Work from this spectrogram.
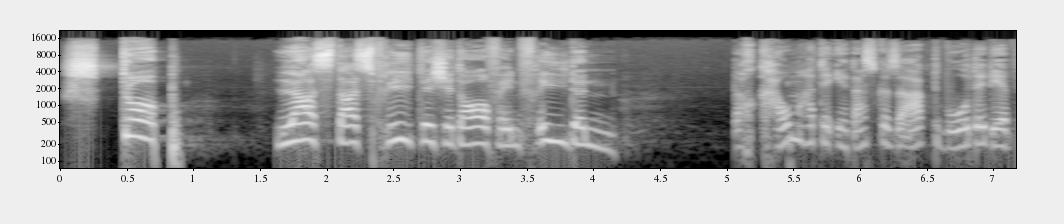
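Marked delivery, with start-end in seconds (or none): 0.0-4.2 firm, forceful stop, then a steady order; Santa's commanding call. Acted. Santa leaps from sleigh at Werwolf king, commanding. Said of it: "Weihnachtsmann ... rief".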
